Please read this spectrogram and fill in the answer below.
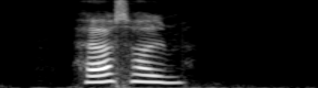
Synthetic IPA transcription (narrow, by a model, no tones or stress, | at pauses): hœɐshɒlm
